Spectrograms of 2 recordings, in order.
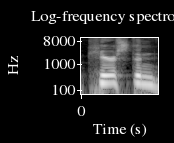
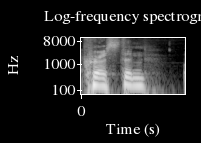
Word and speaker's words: Kirsten: Well, then she's saying people mispronounce her name. – They call her Kristen. – Or they call her Kirsten. It's Kirsten. Kirsten Dunst.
